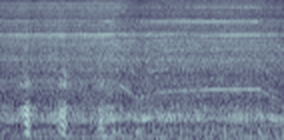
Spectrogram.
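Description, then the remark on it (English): A power drill whirs steadily for a couple of seconds, its high-pitched motor whine holding constant with a few brief surges near the start, used while working on a guitar pedalboard. “You know, I did just get my first drill last year.”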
